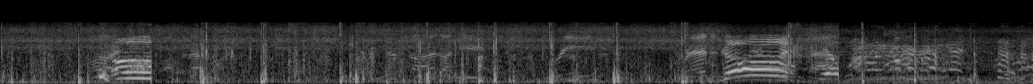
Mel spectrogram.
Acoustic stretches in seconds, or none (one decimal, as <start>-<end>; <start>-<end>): 0.0-10.3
